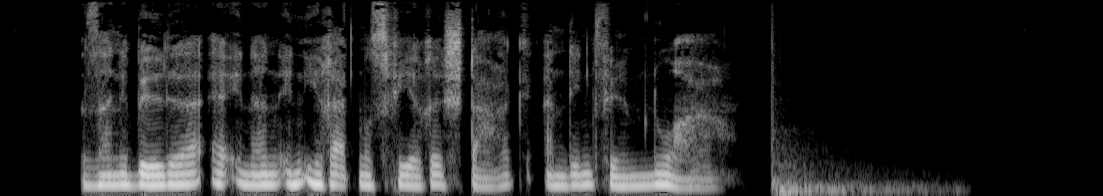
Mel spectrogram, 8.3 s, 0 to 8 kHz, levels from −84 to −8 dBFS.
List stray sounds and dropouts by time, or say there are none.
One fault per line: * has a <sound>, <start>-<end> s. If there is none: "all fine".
* has a thud, 5.8-7.3 s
